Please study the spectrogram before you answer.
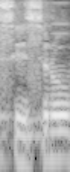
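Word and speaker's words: Cicero: इख्तलाफ था, वो उनका जिक्र आया कि एक सिसरो वर्ड था और एक जो है विसिसिज्म था। रॉल्स्टन चाहता था कि सिसरो जो है उसे किक्रो प्रोनाउंस करवाया जाए और जो विसिसिज्म है उसे वी किस्म पढ़ाया जाए।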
